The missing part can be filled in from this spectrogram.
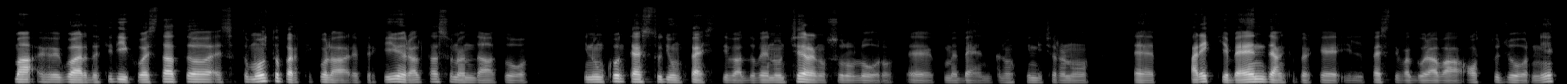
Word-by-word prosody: Ma, 115 Hz, 0 st, +6 dB
ehm, 115 Hz, -2 st, -5 dB
guarda 105 Hz, -2 st, +4 dB
ti 115 Hz, +4 st, -13 dB
dico 115 Hz, -2 st, 0 dB
è -, -, +4 dB
stato 120 Hz, 0 st, +3 dB
è 110 Hz, -, -6 dB
stato 115 Hz, +2 st, -14 dB
molto 145 Hz, +5 st, +6 dB
particolare, 105 Hz, -4 st, -1 dB
perché 105 Hz, +3 st, -12 dB
io 130 Hz, +2 st, +4 dB
in 120 Hz, -, +6 dB
realtà 110 Hz, +3 st, -4 dB
sono 115 Hz, -3 st, -7 dB
andato 95 Hz, -2 st, -8 dB, 0.5 s
in 115 Hz, -, -4 dB
un 115 Hz, -1 st, +1 dB
contesto 120 Hz, -4 st, +2 dB
di 115 Hz, -, -6 dB
un 105 Hz, -2 st, -1 dB
festival 100 Hz, -1 st, -3 dB
dove 100 Hz, +1 st, -6 dB
non 105 Hz, 0 st, -4 dB
c'erano 105 Hz, -6 st, +4 dB
solo 100 Hz, 0 st, -9 dB
loro, 90 Hz, -2 st, -10 dB
ehm, 90 Hz, -2 st, -9 dB
come 95 Hz, -2 st, -13 dB
band, 90 Hz, -1 st, -13 dB
no, 100 Hz, +1 st, -15 dB
quindi 100 Hz, -1 st, -12 dB
c'erano, 95 Hz, -3 st, -12 dB, 0.4 s
ehm 95 Hz, -2 st, -5 dB, 0.4 s
parecchie 130 Hz, -4 st, +2 dB
band 120 Hz, +4 st, +6 dB
anche 100 Hz, 0 st, +1 dB
perché 100 Hz, 0 st, -7 dB
il 95 Hz, -2 st, -22 dB
festival 105 Hz, -2 st, -9 dB
durava 90 Hz, -2 st, -5 dB
8 105 Hz, +1 st, -10 dB
giorni. 100 Hz, +3 st, -4 dB
105 Hz, 170 wpm, -23 LUFS, 95-115 Hz, 0.5 s, Ma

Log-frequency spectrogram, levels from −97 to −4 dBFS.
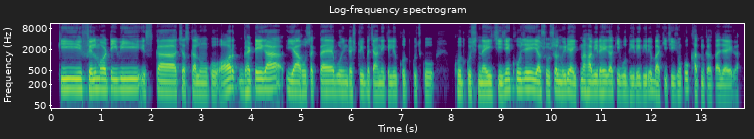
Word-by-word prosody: कि 145 Hz, 0 st, +4 dB
फ़िल्म 145 Hz, 0 st, +4 dB
और 140 Hz, -1 st, +4 dB
टीवी 145 Hz, 0 st, +1 dB, 0.4 s
इसका 125 Hz, -1 st, +2 dB
चस्का 120 Hz, 0 st, -2 dB
लोगों 115 Hz, -1 st, -2 dB
को 115 Hz, -, -1 dB
और 150 Hz, +4 st, +4 dB
घटेगा 145 Hz, +3 st, +3 dB, 0.4 s
या 130 Hz, -2 st, +3 dB
हो 120 Hz, -, -1 dB
सकता 120 Hz, +1 st, -3 dB
है 125 Hz, 0 st, +3 dB
वो 120 Hz, -, -1 dB
इंडस्ट्री 120 Hz, +1 st, -3 dB
बचाने 115 Hz, 0 st, -3 dB
के 115 Hz, -, -6 dB
लिए 115 Hz, 0 st, -2 dB
खुद 115 Hz, -1 st, -6 dB
कुछ 115 Hz, -, -10 dB
को 110 Hz, -2 st, -6 dB, 0.5 s
खुद 115 Hz, -1 st, -2 dB
कुछ 120 Hz, 0 st, -4 dB
नई 115 Hz, 0 st, +3 dB
चीज़ें 130 Hz, +4 st, +2 dB
खोजें 145 Hz, 0 st, +2 dB
या 130 Hz, -3 st, +3 dB
सोशल 120 Hz, +1 st, -2 dB
मीडिया 125 Hz, +1 st, +2 dB
इतना 130 Hz, -2 st, -3 dB
हावी 125 Hz, 0 st, +1 dB
रहेगा 120 Hz, 0 st, +2 dB
कि 120 Hz, +1 st, -4 dB
वो 115 Hz, +1 st, -3 dB
धीरे-धीरे 110 Hz, +1 st, -3 dB
बाकी -, -, -3 dB
चीज़ों 110 Hz, 0 st, -5 dB
को 140 Hz, -, -2 dB
खत्म 110 Hz, -, -4 dB
करता 95 Hz, -1 st, -4 dB
जाएगा? 100 Hz, 0 st, -3 dB
120 Hz, 180 wpm, -25 LUFS, 115-135 Hz, 0.5 s, कि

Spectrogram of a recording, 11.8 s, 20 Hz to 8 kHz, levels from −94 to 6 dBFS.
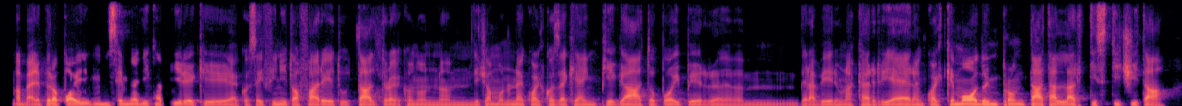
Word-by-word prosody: Va -, -, +1 dB
bene, -, -, 0 dB
però -, -, +4 dB
poi, 100 Hz, -3 st, +4 dB
mi 90 Hz, +1 st, -3 dB
sembra 95 Hz, 0 st, +1 dB
di 95 Hz, 0 st, -2 dB
capire 95 Hz, -1 st, -1 dB
che, 85 Hz, -3 st, -2 dB
ecco, 75 Hz, -, -7 dB
sei -, -, -3 dB
finito 90 Hz, -2 st, -2 dB
a -, -, +3 dB
fare 85 Hz, 0 st, +1 dB
tutt'altro, 80 Hz, +1 st, -1 dB
ecco. 80 Hz, 0 st, -6 dB
Non 75 Hz, 0 st, -5 dB
non, 75 Hz, 0 st, -6 dB
diciamo 80 Hz, +1 st, -4 dB
non 85 Hz, +2 st, -4 dB
è 90 Hz, -, -1 dB
qualcosa 85 Hz, 0 st, -2 dB
che 90 Hz, -, -4 dB
hai 85 Hz, -, -2 dB
impiegato 85 Hz, 0 st, 0 dB
poi 85 Hz, -3 st, -1 dB
per, 80 Hz, -1 st, -3 dB
uhm, 75 Hz, -3 st, -7 dB
per 80 Hz, -2 st, -3 dB
avere 85 Hz, +3 st, -2 dB
una 80 Hz, -1 st, -4 dB
carriera 85 Hz, -1 st, 0 dB
in 80 Hz, -, -4 dB
qualche 85 Hz, +4 st, 0 dB
modo 95 Hz, 0 st, +7 dB
improntata 95 Hz, 0 st, +3 dB
all'artisticità. 90 Hz, -1 st, 0 dB
85 Hz, 190 wpm, -24 LUFS, 80-90 Hz, -, modo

